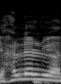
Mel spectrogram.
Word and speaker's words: 할렐루야: 겪는다는 얘기를 들은 적이 있습니다 이거 원래 이 할렐루야 는 원래 우리가 그 히브리 와 발음이 원래 그렇구요 또 이걸 이제 헬라어로 바른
